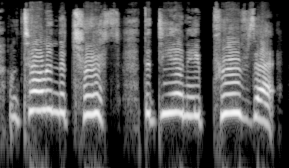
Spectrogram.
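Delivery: high loud desperate shout; screaming. A narrator's reading. Daughter screaming the truth down the phone at mum, high loud shout. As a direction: keep screaming the truth at her. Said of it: "I screamed back".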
